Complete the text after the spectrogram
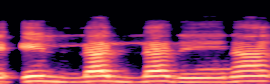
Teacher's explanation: حمزہ کو لام سے ملانا ہے اور پھر اس لام کو اگلے لام سے ملانا ہے، کیونکہ دونوں لام پر تشدید ہے اس لیے، اور مضبوطی سے پڑھنا ہے۔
